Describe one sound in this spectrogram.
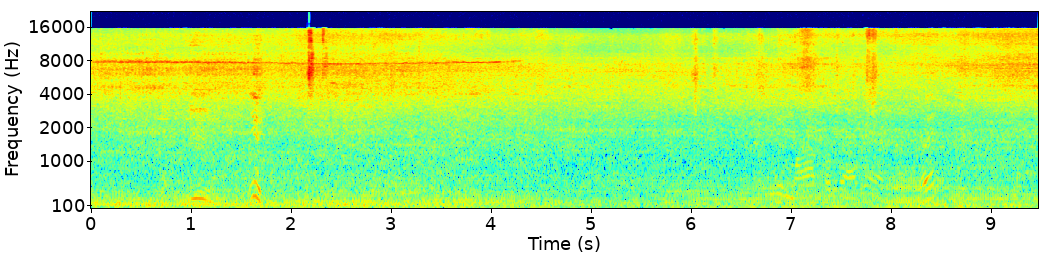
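A monkey gives short high squeaks nearby.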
